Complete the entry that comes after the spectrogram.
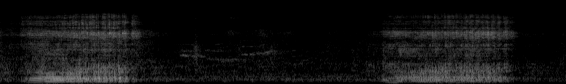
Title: Old man snoring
